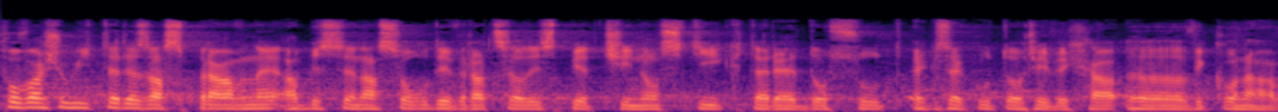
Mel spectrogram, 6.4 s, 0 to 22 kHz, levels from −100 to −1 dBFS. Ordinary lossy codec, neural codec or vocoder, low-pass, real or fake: MP3, 64 kbps; none; 10.8 kHz; real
